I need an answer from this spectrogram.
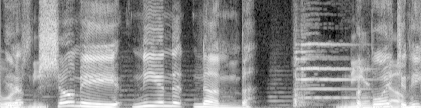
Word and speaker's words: Nunb: Oh, N-U-N-B.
